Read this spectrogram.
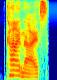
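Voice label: "kyanize", Indian English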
